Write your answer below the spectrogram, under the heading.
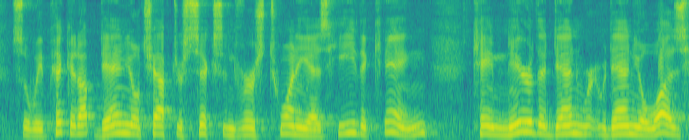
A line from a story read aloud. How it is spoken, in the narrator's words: he cried out in a tone of anguish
